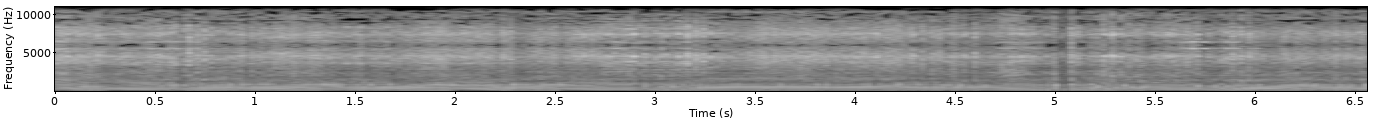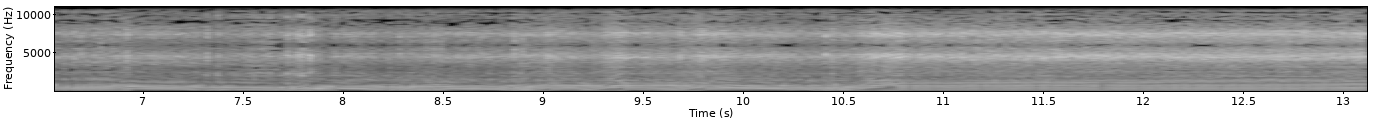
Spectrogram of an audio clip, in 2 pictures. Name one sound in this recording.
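A chainsaw engine revs up and down again and again, then settles into a steady drone.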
